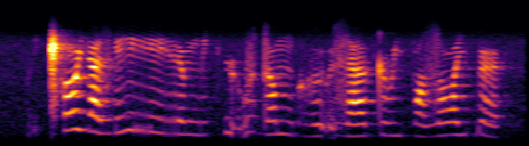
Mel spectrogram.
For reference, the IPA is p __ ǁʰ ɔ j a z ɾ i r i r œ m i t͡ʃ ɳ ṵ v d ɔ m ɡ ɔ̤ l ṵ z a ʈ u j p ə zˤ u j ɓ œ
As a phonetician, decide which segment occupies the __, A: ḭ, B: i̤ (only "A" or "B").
A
